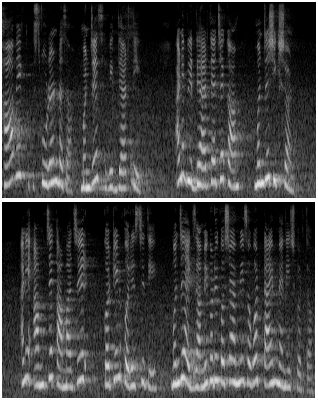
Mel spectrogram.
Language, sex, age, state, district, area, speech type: Goan Konkani, female, 18-30, Goa, Bardez, urban, spontaneous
